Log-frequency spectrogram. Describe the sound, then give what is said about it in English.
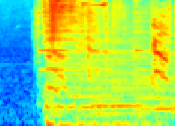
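Glass from a picture frame smashes as a woman slams the frame onto her own face, in one sudden, loud crash, followed by a couple of seconds of ringing, tinkling shards scattering and settling, with no talking. “Then she grabs the frame and slams it on her face.”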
